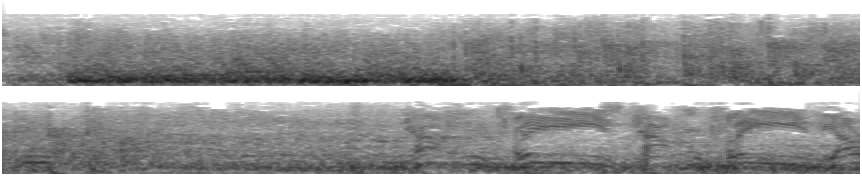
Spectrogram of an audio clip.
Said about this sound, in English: Suddenly there is a tumultuous thunderclap.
